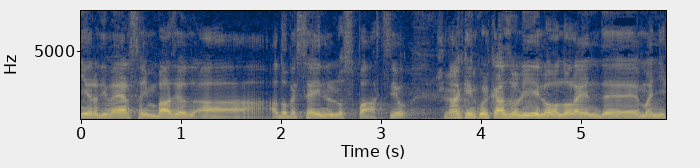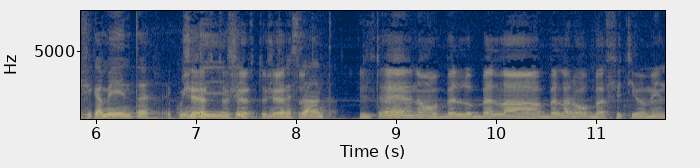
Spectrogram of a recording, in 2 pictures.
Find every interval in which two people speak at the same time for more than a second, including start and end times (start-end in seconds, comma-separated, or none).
6.8-8.2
